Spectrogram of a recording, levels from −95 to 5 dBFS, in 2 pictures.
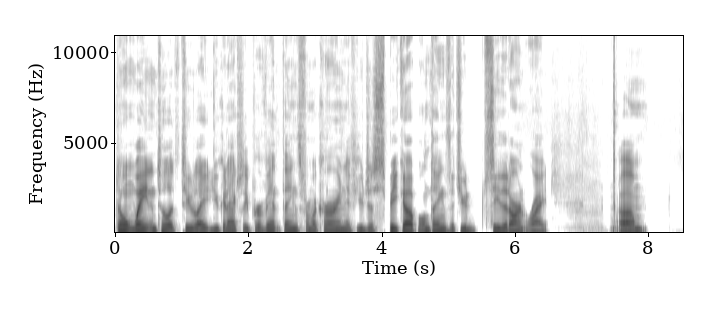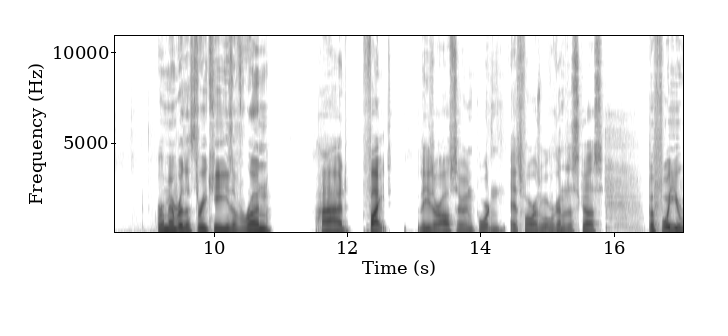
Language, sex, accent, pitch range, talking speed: English, male, American, 105-120 Hz, 175 wpm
